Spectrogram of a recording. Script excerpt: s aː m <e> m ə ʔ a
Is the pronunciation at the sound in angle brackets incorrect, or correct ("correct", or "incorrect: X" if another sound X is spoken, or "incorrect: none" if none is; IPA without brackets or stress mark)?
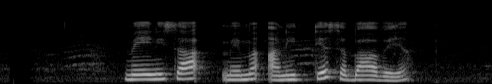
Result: correct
